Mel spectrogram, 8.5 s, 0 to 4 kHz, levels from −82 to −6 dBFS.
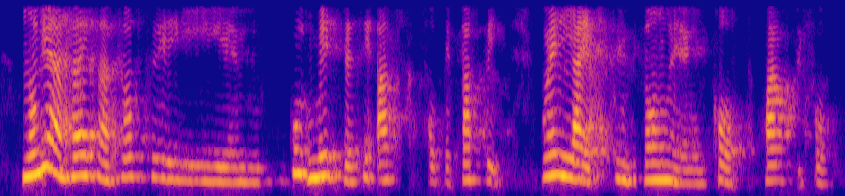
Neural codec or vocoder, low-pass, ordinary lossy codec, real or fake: codec, 16 kHz, 2 kbps, FreqCodec, smaller model; 3.6 kHz; none; fake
